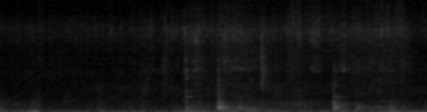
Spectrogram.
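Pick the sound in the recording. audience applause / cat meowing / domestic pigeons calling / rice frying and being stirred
rice frying and being stirred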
